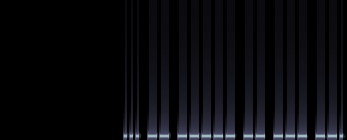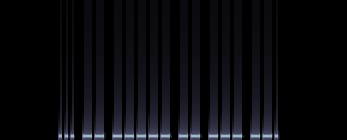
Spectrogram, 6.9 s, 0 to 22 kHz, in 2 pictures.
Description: Morse code, heard as a keyed tone, about 40 wpm, 700 Hz. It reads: SM0MOG SM0MOG
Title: DXCC-100 Call Signs - 6 Characters - Repeated 2x - 40wpm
